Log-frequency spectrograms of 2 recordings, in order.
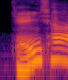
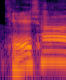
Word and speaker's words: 게이샤: 개인 샤 라는 이름이 어떤 분을 계사 라고도 얘기 하고 어떤 분들은 개인 샤 라고도 얘기해요 물론 이제 에티오피아 발음 자체가 우리가 정확하게 영어로 표기 하기가 쉽지 않다고 해요 우리가 많이 알고있는 에티오피아의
